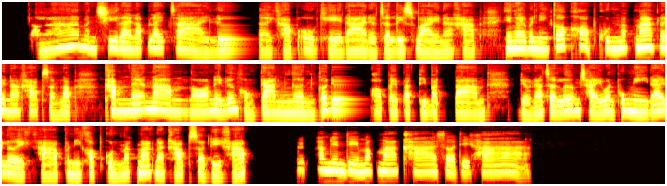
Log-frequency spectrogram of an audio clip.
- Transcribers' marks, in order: distorted speech
- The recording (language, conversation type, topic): Thai, advice, คุณกังวลเรื่องการเงินและค่าใช้จ่ายที่เพิ่มขึ้นอย่างไรบ้าง?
